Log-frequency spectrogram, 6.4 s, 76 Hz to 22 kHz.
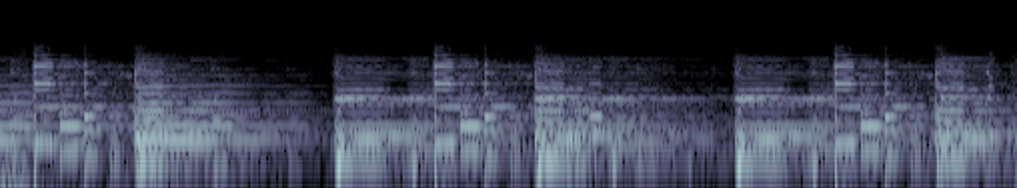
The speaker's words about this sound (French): Et pour le mélanger à une autre loupe, des fois je peux prendre qu'une seule, euh, qu'une seule note dans la loupe. En l'occurrence pour ce morceau-là, j'ai dû euh, mélanger euh, au moins 5 ou 6 samples de guitare en fait.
